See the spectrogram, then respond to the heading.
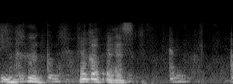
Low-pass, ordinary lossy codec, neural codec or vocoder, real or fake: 7.2 kHz; none; codec, 16 kHz, 1 kbps, FreqCodec, smaller model; fake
